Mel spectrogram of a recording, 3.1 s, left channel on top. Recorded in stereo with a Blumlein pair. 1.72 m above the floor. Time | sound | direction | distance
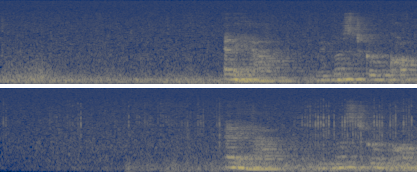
1.7 | a woman speaking | 35° left | 1.7 m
